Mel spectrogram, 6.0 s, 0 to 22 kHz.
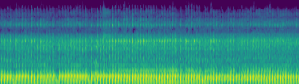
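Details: Honda CRF50 50cc single, choke on, kicked over after a part was clamped and tightened: fast uneven thumping idle that never settles; owner suspected a vacuum leak and says same issue remains, cause unconfirmed.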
